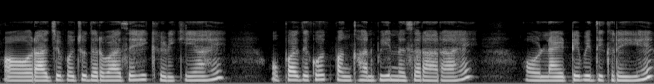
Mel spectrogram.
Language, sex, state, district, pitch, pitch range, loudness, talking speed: Hindi, female, Haryana, Rohtak, 195 Hz, 185-205 Hz, -17 LUFS, 200 wpm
